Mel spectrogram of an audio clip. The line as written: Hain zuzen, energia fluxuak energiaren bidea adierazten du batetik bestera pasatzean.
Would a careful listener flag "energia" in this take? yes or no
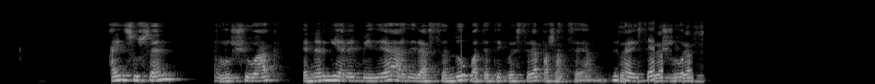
yes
